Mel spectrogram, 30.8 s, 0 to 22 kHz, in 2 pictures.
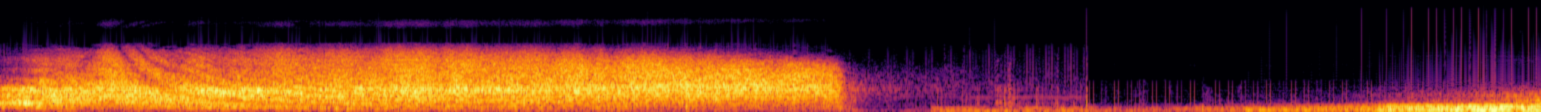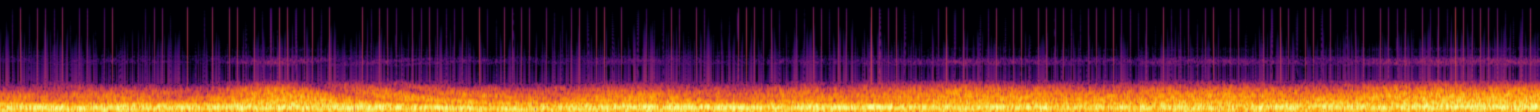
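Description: Estes C6-5 black-powder model rocket motor firing at liftoff: a loud rushing hiss starts at once and falls away sharply about eight seconds in. After a quieter stretch, a deeper, muffled rumble of the burn takes over from about halfway through.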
